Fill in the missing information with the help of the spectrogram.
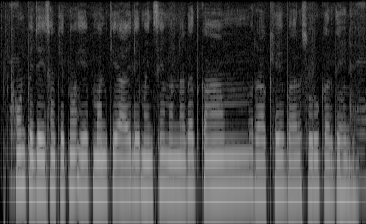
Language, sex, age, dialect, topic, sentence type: Chhattisgarhi, male, 36-40, Northern/Bhandar, banking, statement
